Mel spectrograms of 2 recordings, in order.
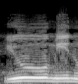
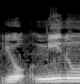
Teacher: بإبدال الهمزة الساكنة واوا وقفا ووصلا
